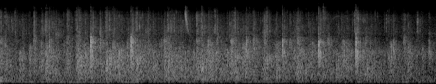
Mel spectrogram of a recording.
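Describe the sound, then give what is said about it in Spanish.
Steady applause from an audience, a dense crackle of many hands clapping at once, sustained at an even loudness for several seconds with no one speaking over it, given as applause for the Lord during a preacher's sermon. “Un aplauso al Señor.”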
